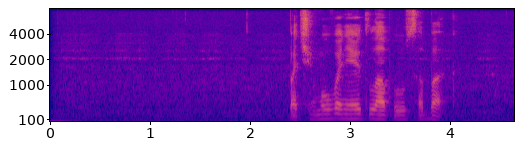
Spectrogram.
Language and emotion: Russian, neutral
